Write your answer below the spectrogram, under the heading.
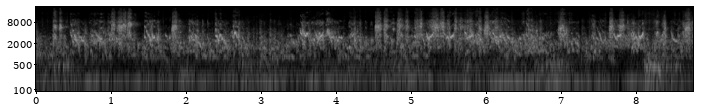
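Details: Morning chirping from several budgerigars, a steady stream of overlapping squeaky, buzzy notes and short warbles with no gaps, broken by a soft low bump near the end.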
